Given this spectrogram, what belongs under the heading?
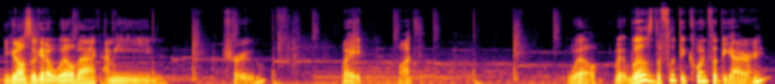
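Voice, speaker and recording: A man with a stuffy, congested voice streams his commentary, reading card text aloud and then giving his blunt, wry take on it. His voice sits a little low. Faint music plays in the background. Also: very animated, unhurried, pauses often, darkish tone. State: congested, sniffling. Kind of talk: casual pack-opening commentary.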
